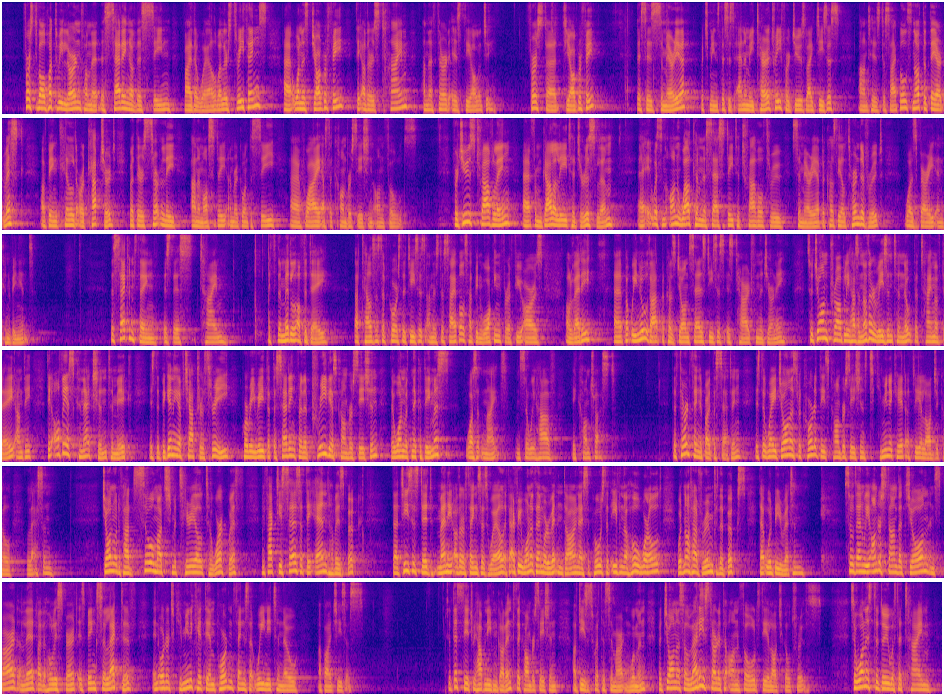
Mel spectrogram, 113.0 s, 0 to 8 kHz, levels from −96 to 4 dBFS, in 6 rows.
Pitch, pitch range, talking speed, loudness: 135 Hz, 120-160 Hz, 175 wpm, -20 LUFS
